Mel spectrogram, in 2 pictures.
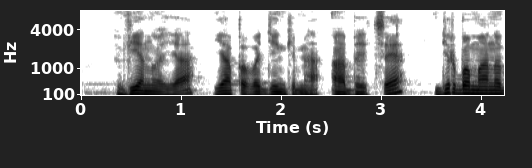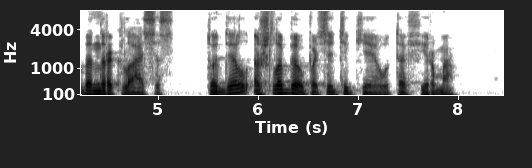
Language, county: Lithuanian, Vilnius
